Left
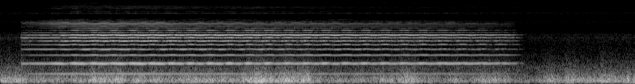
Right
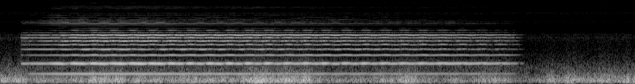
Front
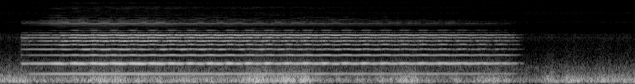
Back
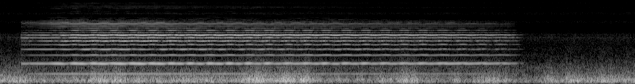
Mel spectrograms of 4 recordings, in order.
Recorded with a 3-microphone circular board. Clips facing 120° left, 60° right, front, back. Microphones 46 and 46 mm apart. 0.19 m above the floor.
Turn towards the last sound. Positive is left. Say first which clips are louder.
# right 3 dB, front 9 dB
turn(degrees=-20)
